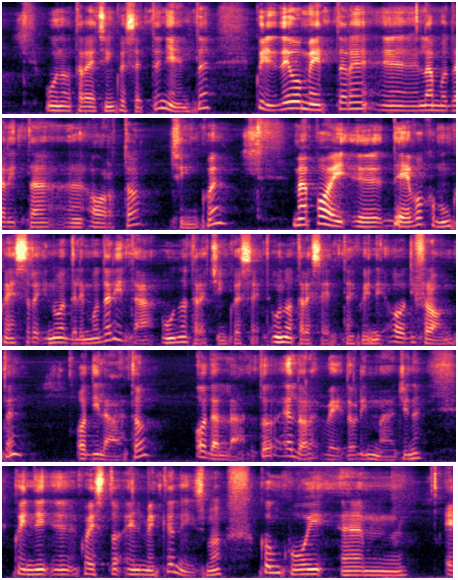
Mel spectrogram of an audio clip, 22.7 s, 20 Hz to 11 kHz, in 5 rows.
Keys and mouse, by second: 1.1 KP_7, 4.8-6.3 middle drag, 6.3 KP_5, 12.9 KP_1, 14.4 KP_3, 15.6 KP_7, 19.1-22.6 middle drag.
